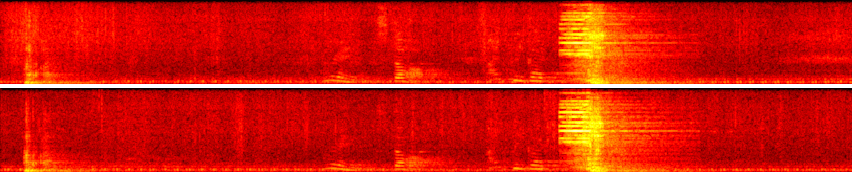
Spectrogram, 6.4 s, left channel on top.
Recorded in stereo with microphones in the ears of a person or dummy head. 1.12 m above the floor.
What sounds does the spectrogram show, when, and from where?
0.2 s tape being pulled: 40° right (ahead or behind), 6.5 m
2.4 s a woman speaking: 5° left (ahead or behind), 2 m
4.2 s a thud: 25° right (ahead or behind), 1.6 m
